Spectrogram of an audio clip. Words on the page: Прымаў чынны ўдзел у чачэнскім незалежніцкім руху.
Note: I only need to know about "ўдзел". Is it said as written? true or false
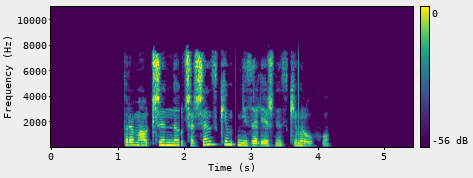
false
